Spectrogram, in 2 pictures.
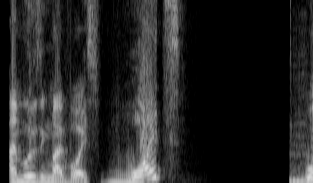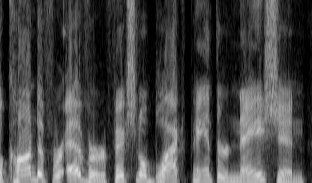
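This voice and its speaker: A young man hosting a casual live quiz show, talking in a smooth, clean voice. He reacts to each headline with chatty repetition and the odd swear word. The sound is close and dry, with no room around it. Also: high voice, no room sound. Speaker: livestream host.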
